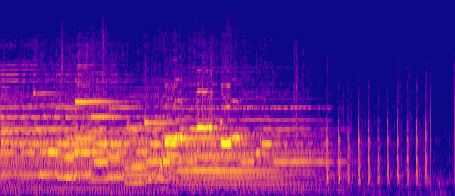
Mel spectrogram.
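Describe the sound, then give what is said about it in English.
Soft orchestral music plays, then a quick, evenly spaced run of about a dozen knocks on a door comes in near the end, crisp and fairly loud as the music fades beneath them. “I thought I'd better knock.”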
